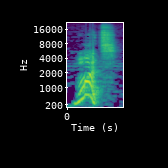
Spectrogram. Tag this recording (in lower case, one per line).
human voice
female speech
speech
